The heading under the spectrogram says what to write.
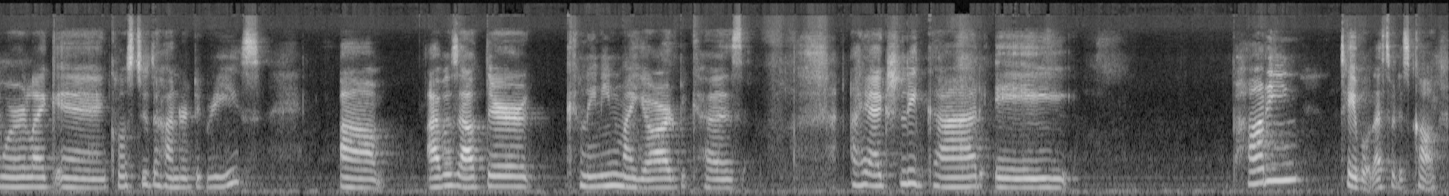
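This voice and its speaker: A woman speaks at medium pitch and a fairly slow pace, with ordinary pitch variation and long, frequent pauses. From Mexico. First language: Spanish. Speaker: gardening youtuber. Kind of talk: casual chat. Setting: live stream.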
